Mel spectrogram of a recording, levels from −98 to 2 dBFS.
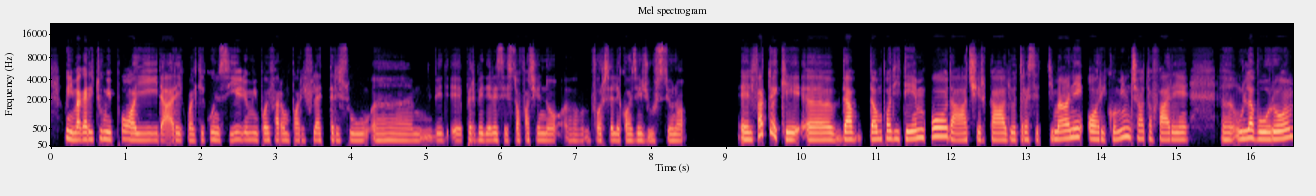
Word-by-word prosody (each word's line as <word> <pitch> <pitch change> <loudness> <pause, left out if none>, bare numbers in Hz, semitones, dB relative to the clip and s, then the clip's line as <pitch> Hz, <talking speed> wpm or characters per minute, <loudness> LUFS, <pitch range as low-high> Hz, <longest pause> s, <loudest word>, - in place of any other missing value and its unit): Quindi 205 -4 +2
magari 190 +1 +5
tu 210 +2 -5
mi 195 -1 +1
puoi 175 -3 -1
dare 175 0 -1
qualche 170 +1 -7
consiglio, 185 0 -4
mi 185 -1 -5
puoi 180 +1 -1
fare 175 0 -4
un 175 - -6
po' 175 - -6
riflettere 175 +1 -6
su 170 +2 -9 0.2
uhm, 170 +5 -6
vede 175 -3 -7
per 180 - -4
vedere 175 0 -2
se 175 - -10
sto 165 - -6
facendo, 175 0 -5
uhm, 165 0 -13
forse 170 +1 -5
le 170 - -2
cose 170 +1 -3
giuste 165 0 -7
o - - -1
no. 165 -1 -2 0.8
Ehm, - - +5
il 190 - +1
fatto - - +3
è - - +3
che, 185 -1 +3
ehm, 180 0 +3
da 195 -1 +6 0.2
da 195 - +3
un 195 - 0
po' 215 +1 +1
di 205 0 -4
tempo, 240 +7 +5
da 180 -5 +1
circa 180 -1 +1
2-3 190 +1 -3
settimane, 205 +6 +2
ho 205 - +4
ricominciato 210 +3 -1
a - - -7
fare, 185 0 +1 0.5
uhm, 185 -1 -1
un 205 - +3
lavoro, 205 +2 +5
185 Hz, 190 wpm, -22 LUFS, 175-200 Hz, 0.8 s, da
